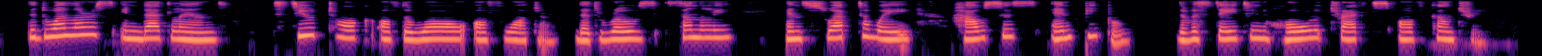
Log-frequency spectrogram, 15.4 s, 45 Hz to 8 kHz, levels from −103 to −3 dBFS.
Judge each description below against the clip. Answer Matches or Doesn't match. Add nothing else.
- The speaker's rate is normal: Doesn't match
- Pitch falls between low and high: Doesn't match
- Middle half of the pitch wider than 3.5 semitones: Doesn't match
